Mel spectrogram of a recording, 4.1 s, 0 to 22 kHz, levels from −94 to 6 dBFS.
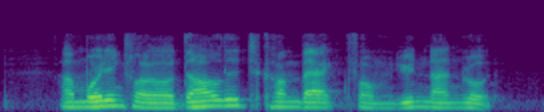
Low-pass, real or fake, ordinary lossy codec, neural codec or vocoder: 7.2 kHz; fake; none; codec, 24 kHz, 3 kbps, HILCodec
